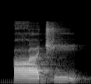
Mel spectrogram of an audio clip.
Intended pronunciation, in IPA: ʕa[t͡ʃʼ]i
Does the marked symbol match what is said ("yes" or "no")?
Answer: no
